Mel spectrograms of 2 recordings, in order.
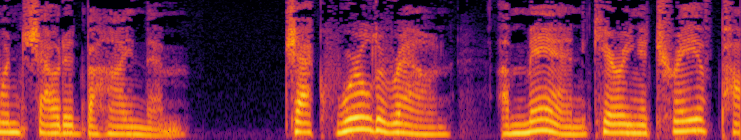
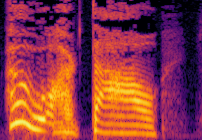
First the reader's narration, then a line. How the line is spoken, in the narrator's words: He asked angrily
